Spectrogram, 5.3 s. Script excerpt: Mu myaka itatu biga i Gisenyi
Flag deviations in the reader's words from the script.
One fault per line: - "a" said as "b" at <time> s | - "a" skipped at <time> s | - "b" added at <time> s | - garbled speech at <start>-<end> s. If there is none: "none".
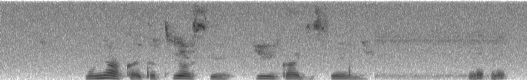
- "yose" added at 1.8 s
